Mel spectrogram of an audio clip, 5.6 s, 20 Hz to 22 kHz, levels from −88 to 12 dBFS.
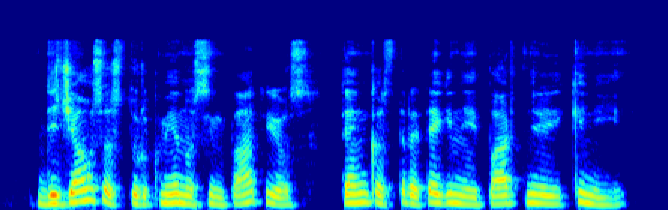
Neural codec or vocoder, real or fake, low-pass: vocoder, 22.05 kHz, 80 mel bands, Vocos; fake; 9.9 kHz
